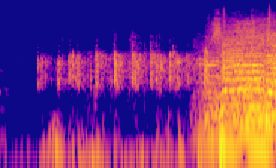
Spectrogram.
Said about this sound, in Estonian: Nende sõnadega ma sellega kokku võtaksin ja palun suurt aplausi meie osalejatele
